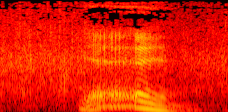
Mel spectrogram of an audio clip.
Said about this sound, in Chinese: 给他掌声，给他掌声。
